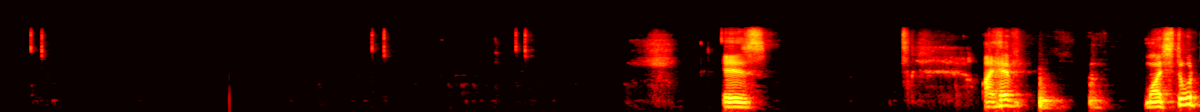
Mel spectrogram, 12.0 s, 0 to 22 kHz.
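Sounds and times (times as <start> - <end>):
computer mouse double-clicks: 0.3 - 0.5, 3.7 - 4.0, 5.1 - 5.4.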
